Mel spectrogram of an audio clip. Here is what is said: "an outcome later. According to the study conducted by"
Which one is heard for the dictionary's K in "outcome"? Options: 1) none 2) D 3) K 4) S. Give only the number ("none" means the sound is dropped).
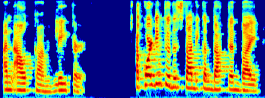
3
